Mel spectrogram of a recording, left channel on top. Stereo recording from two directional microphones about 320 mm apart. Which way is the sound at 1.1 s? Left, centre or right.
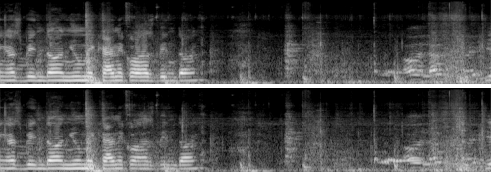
Centre.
